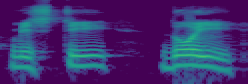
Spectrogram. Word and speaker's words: mishti doi: Mishti dahi or or Mishti Doi in Bengal and Assam Instead of dahi they pronounce it as Doi or mishti Doi.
